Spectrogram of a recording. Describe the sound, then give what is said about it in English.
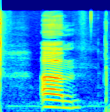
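A single short, loud burp rings out, a voiced, tonal belch lasting about half a second before fading into quiet. “Oh my gosh, what a burp.”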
